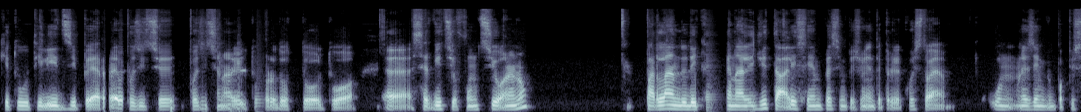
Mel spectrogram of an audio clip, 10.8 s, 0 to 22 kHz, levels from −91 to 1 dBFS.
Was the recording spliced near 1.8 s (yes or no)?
no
